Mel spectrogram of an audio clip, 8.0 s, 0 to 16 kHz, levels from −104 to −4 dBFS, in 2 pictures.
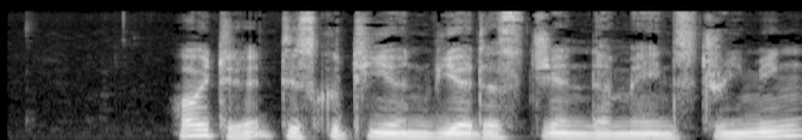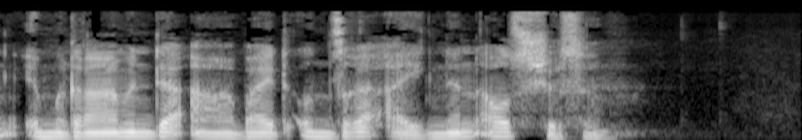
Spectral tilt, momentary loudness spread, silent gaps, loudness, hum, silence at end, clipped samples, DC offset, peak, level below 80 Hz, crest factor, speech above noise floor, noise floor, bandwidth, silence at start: -4.5 dB/octave; 7 LU; none; -19 LUFS; none; 0.95 s; under 0.1%; under 0.1%; -2 dBFS; -42 dBFS; 18 dB; 50 dB; -68 dBFS; 11.5 kHz; 0.9 s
